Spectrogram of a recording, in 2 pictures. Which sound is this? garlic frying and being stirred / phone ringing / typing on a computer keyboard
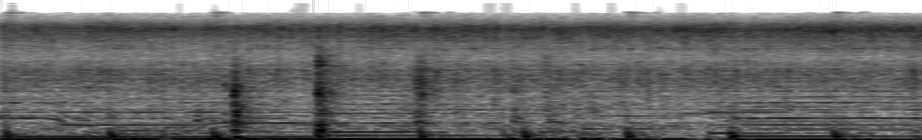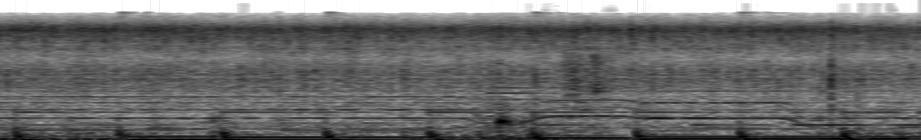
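garlic frying and being stirred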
